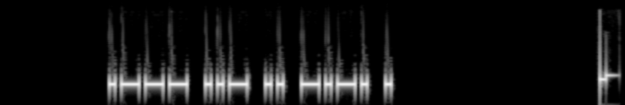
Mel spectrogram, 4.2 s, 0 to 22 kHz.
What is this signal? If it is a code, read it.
Morse code, heard as a keyed tone, about 30 wpm, 700 Hz. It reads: JUICE
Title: Five Letter Words - 30wpm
